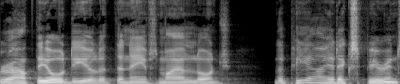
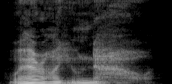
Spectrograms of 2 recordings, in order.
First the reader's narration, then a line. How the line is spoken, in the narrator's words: he mumbled under his breath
